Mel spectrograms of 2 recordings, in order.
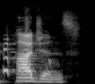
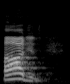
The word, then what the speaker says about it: Hodgins: Isaiah, yeah. Hodgkins. – There's no K though. – There's no K. Hodgins. – Hodgins.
